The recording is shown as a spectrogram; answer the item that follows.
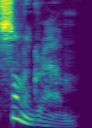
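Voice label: "sonogram", British English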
